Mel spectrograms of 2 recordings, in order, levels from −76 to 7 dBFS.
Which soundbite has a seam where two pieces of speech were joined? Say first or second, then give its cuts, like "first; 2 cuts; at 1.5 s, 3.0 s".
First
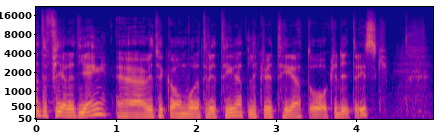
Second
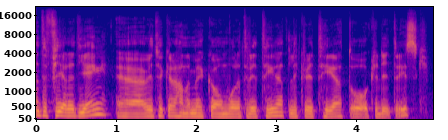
first; 1 cut; at 1.6 s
